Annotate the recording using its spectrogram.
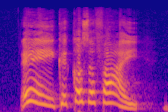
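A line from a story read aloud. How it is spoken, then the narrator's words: Shouting. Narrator (Italian): gridate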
